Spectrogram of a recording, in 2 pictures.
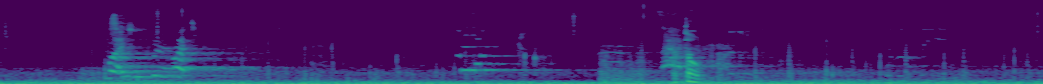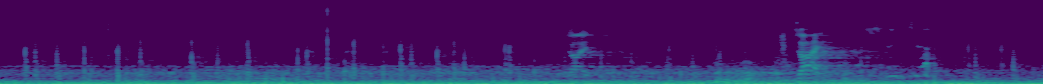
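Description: A young woman speaks casually into a close microphone.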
